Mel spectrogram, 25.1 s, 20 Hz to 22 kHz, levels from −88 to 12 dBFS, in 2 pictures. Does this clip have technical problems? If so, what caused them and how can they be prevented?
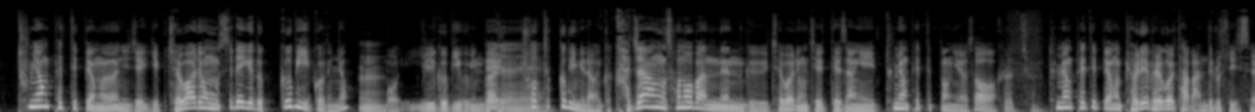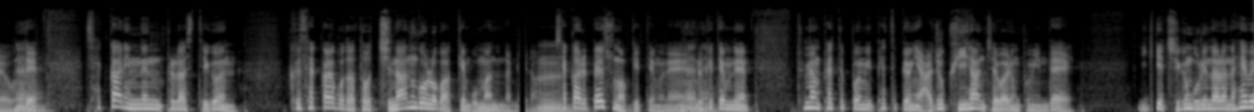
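Yes. The speech drops to dead silence twice, for 66 ms starting at 17.75 s and for 37 ms starting at 24.09 s, then carries on from where it left off. That clean gap-and-resume pattern is most likely a Bluetooth stall: radio interference held back audio packets, the headphones' small buffer emptied, and playback sat silent until the retransmitted packets arrived. Keeping the phone close with a clear line of sight to the headphones, away from busy Wi-Fi, prevents this.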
